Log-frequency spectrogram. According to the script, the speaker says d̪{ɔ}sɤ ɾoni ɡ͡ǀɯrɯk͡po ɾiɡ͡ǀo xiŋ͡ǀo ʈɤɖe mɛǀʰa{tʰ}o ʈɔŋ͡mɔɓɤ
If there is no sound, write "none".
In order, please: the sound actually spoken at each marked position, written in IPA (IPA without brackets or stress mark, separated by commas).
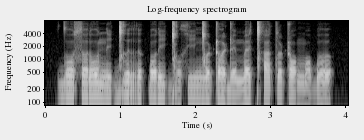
o, t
